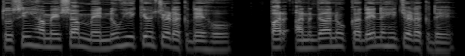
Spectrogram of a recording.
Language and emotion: Punjabi, sad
